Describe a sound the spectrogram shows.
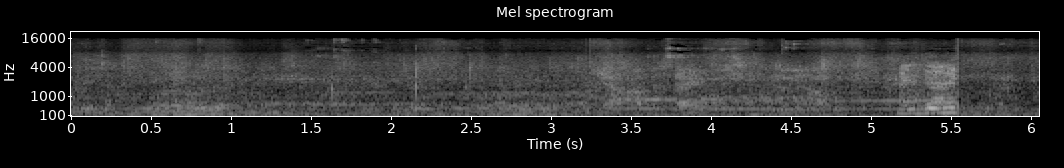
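Footsteps tap on a hard floor in an echoing hall.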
